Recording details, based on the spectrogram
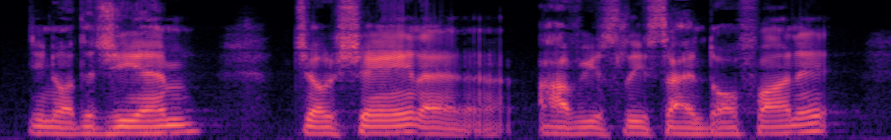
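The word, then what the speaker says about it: Schoen: Um but you know I I was told afterwards that is pronounced Shane not showing though it's spelled showing but uh want to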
